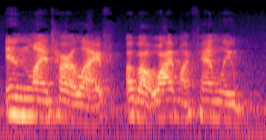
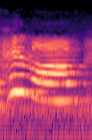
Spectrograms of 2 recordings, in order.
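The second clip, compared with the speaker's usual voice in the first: high, louder hello back; daughter's greeting; 9 semitones higher, 5 dB louder than usual. Retold or imitated. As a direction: mimic greeting your mom in a high voice. Own greeting back, acted.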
